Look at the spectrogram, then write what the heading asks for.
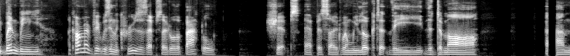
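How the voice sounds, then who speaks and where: A man chatting casually as a guest on a fan discussion show, building long, jokey speculative explanations with stumbling starts. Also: fairly low pitch.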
